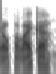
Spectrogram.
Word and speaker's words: Opelika: and i just want to make sure i'm pronouncing it opelika is that good thumbs up got it right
